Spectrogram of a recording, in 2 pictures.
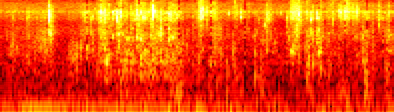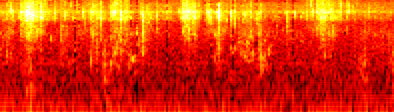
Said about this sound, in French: je prends le tuyau d'arrosage. Je vais rincer le kayak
